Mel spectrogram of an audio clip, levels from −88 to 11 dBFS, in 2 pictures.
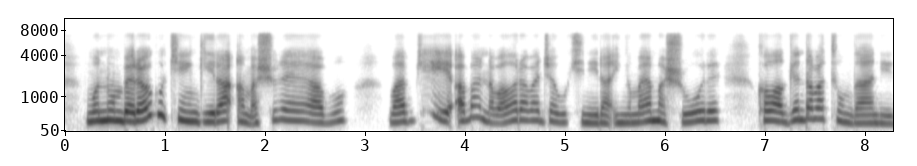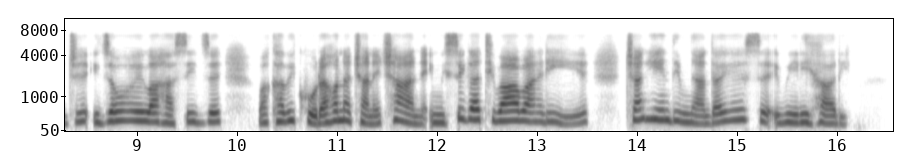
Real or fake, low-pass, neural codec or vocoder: fake; 7.2 kHz; codec, 16 kHz, about 1 kbps, DyCAST, with the encoder's durations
